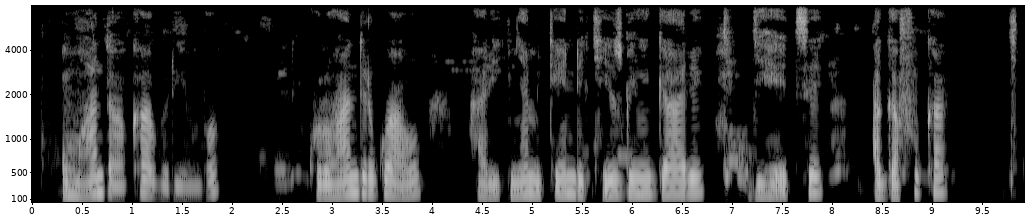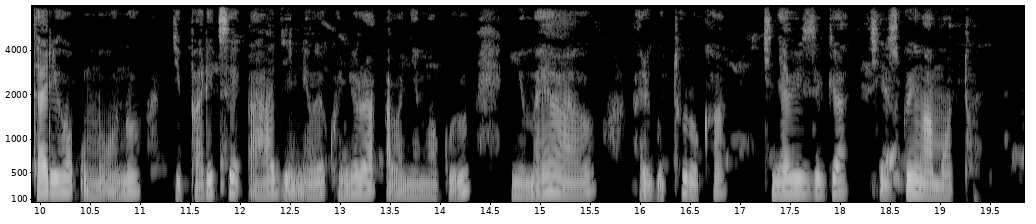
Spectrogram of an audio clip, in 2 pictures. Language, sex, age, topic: Kinyarwanda, female, 18-24, government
